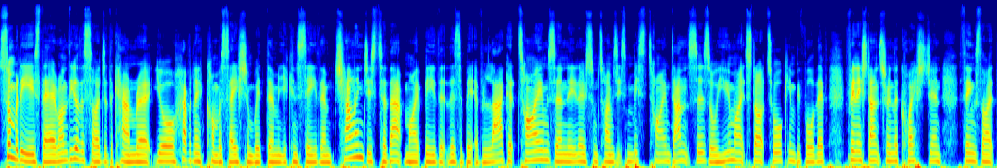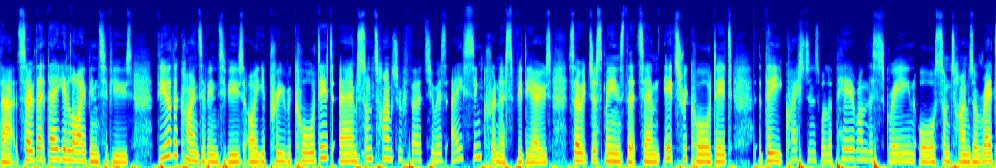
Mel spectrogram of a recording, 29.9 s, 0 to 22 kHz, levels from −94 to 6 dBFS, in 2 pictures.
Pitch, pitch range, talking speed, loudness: 180 Hz, 170-195 Hz, 190 wpm, -24 LUFS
